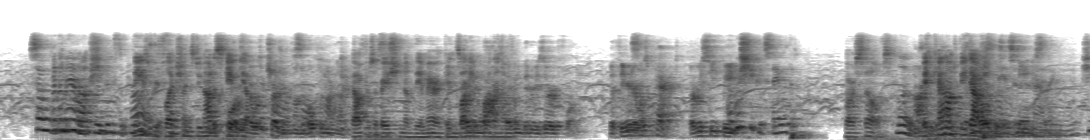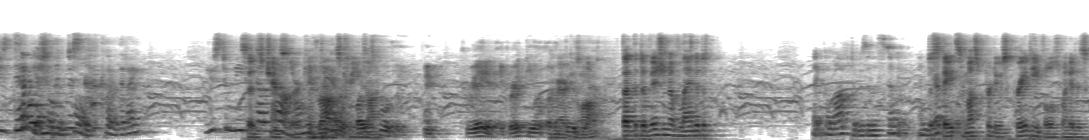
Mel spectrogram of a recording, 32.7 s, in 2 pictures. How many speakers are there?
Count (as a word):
four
